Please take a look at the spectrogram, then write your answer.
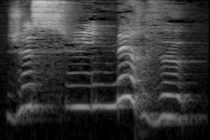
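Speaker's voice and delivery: slow, loud and high, demonstrating anger; acted irritation. Shown as a demonstration. French teacher modelling an anger phrase, emphatically annoyed. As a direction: stretch each word with mock annoyance.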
